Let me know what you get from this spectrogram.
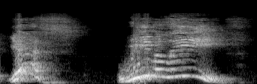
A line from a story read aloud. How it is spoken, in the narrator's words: The crowd shouted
